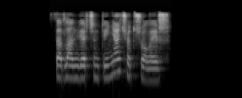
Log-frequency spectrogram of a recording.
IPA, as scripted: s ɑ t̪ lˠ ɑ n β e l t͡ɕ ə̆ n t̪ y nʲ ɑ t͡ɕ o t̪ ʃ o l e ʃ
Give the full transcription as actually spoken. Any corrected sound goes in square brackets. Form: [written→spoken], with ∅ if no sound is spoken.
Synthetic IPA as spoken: s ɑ t̪ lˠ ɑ n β e [l→r] t͡ɕ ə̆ n t̪ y nʲ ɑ t͡ɕ o t̪ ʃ o l e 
